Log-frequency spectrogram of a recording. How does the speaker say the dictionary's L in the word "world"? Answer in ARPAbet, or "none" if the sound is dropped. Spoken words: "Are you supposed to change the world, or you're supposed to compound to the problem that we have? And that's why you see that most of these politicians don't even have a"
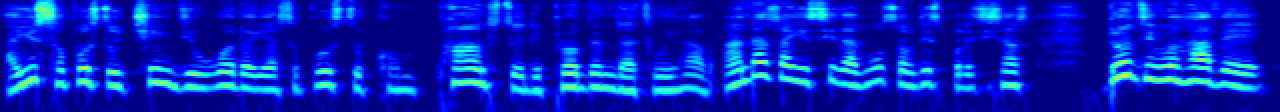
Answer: none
